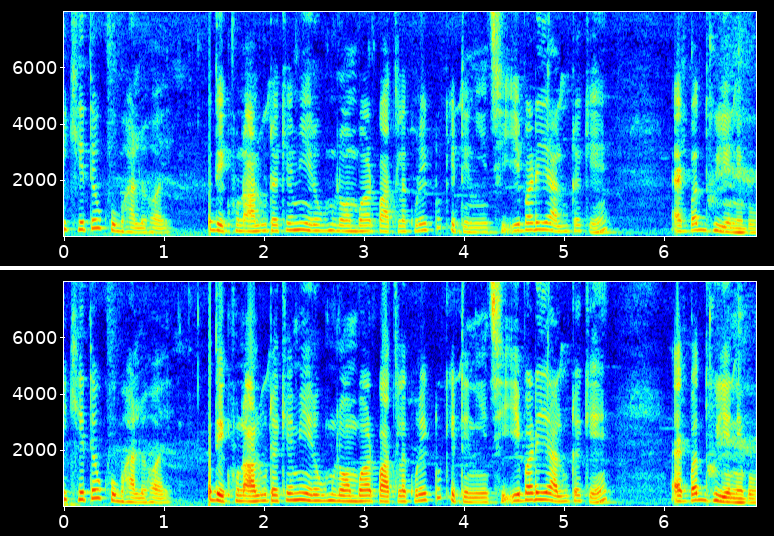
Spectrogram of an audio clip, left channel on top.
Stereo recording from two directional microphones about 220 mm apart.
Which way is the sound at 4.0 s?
25° right (ahead or behind).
